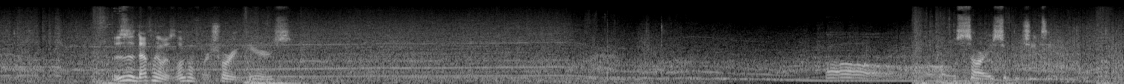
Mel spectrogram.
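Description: Car tyres screech while cornering.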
